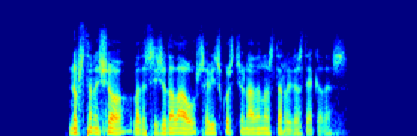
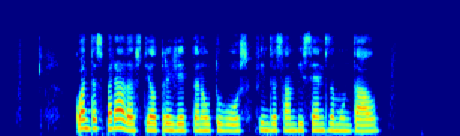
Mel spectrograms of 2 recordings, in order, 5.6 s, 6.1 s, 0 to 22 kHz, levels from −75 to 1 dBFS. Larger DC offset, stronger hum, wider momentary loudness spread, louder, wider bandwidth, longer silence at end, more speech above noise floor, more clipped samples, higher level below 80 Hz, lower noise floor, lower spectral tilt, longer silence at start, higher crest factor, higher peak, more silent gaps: neither; neither; first, 12 LU vs 9 LU; about the same, -24 LUFS vs -22 LUFS; first, 11 kHz vs 8.4 kHz; second, 0.95 s vs 1.1 s; about the same, 64 dB vs 61 dB; neither; first, -52 dBFS vs -64 dBFS; first, -88 dBFS vs -83 dBFS; about the same, -5.5 dB/octave vs -5.5 dB/octave; about the same, 0.9 s vs 1 s; about the same, 22 dB vs 20 dB; about the same, -4 dBFS vs -4 dBFS; neither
